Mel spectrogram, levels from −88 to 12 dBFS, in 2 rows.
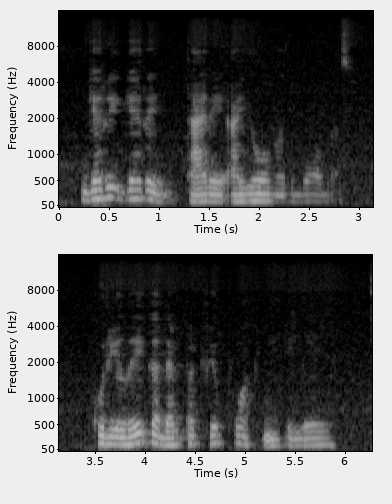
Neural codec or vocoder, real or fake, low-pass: none; real; 14.4 kHz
